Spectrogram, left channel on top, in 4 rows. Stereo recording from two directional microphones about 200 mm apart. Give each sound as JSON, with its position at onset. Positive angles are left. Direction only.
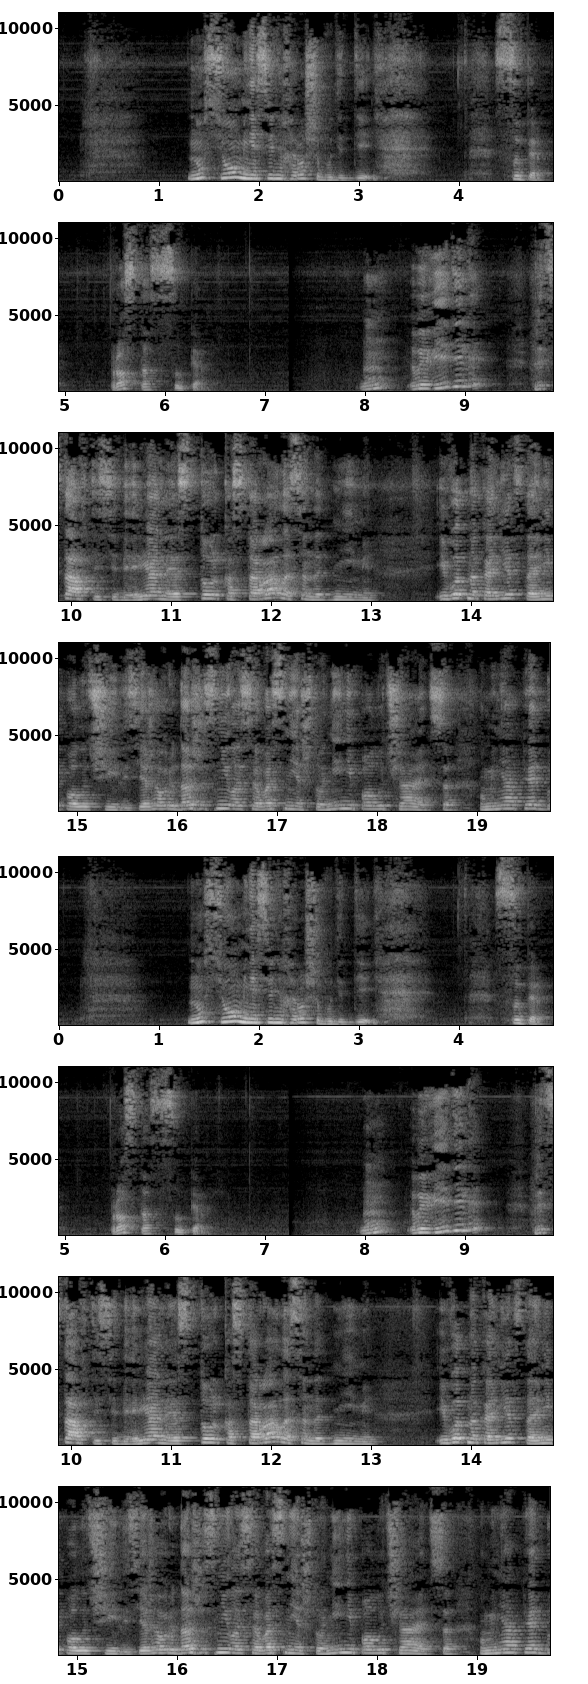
{"t": 0.3, "sound": "snort", "side_deg": 0}
{"t": 1.3, "sound": "speech", "side_deg": 0}
{"t": 5.4, "sound": "speech", "side_deg": 5}
{"t": 8.0, "sound": "speech", "side_deg": 0}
